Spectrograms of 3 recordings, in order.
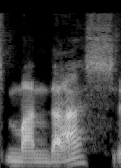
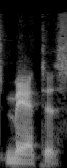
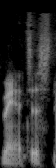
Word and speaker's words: Mantas: So I'm Greek, and so it's technically it's Mandas is how you say it in Greek, but uh-huh. You know, since it's all, you know, been Americanized, everybody just says Mantis, so it's yeah. Fine, just Mantis, Nick Mantis, so.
